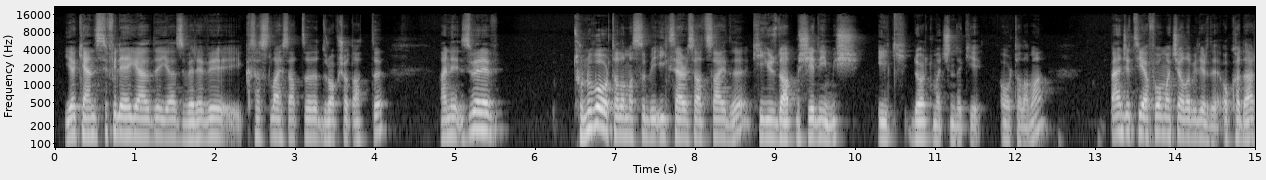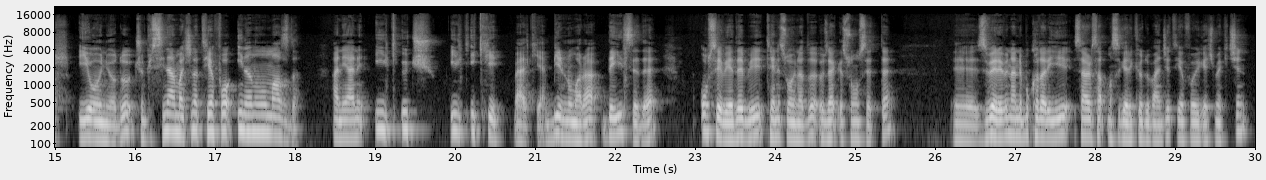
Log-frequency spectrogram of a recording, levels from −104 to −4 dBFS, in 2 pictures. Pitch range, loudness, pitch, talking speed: 120-150 Hz, -29 LUFS, 130 Hz, 145 wpm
